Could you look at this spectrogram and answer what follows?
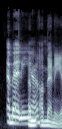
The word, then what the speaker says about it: Ameni: You know, there's this point where Armani, is that how you pronounce her name? – Ameni.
